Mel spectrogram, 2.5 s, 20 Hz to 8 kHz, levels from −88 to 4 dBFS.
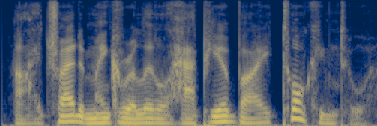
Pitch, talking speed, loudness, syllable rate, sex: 105 Hz, 285 wpm, -17 LUFS, 6.4 syllables/s, male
